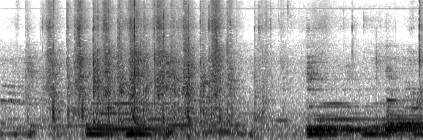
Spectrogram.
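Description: Background music with sustained notes, over a rapid run of small clicks from a deck of tarot cards being shuffled by hand during the first three seconds.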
